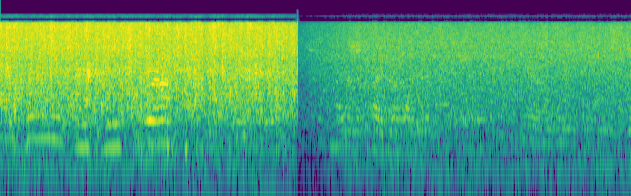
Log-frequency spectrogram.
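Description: Steady rushing noise, like running water, with faint voices in the background; about three seconds in it cuts off abruptly to a much quieter rush.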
